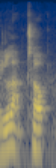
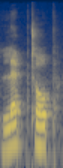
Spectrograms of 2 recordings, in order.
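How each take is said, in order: First: Said in the usual way. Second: "Laptop" with a German "lep" first syllable; German accent. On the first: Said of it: "I'd never say". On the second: Shown as a demonstration. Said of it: "This really exaggerated German accent".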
